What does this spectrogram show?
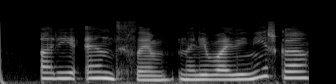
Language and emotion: Russian, positive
